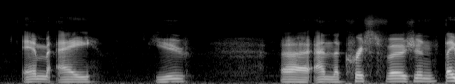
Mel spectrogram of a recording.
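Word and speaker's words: Mau: Mao, I think is how you pronounce it. Mao, M-A-U.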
